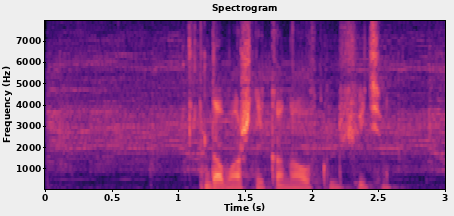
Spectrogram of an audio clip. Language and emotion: Russian, neutral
